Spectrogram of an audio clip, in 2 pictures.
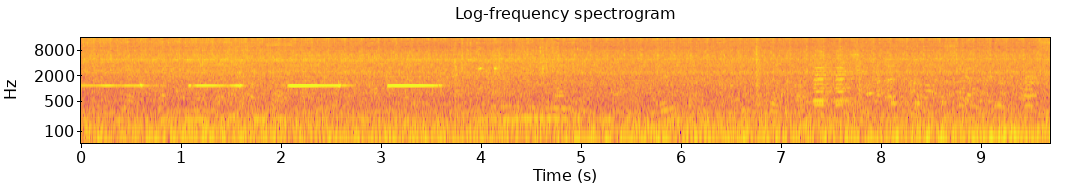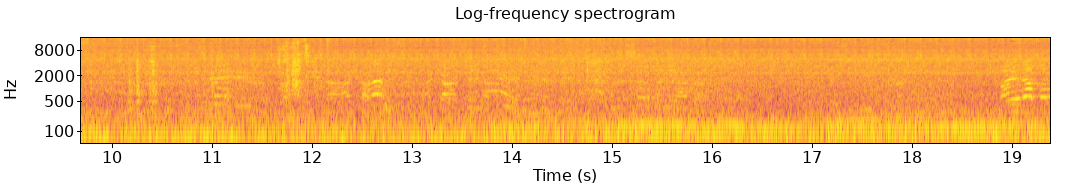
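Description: A tow truck engine idles with a low steady rumble.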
